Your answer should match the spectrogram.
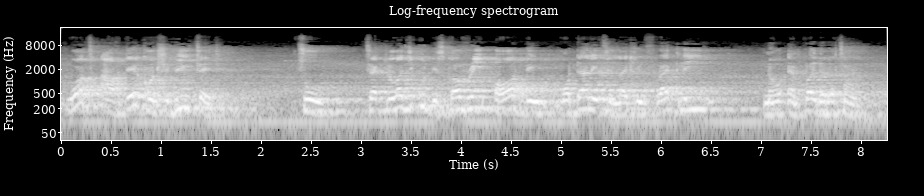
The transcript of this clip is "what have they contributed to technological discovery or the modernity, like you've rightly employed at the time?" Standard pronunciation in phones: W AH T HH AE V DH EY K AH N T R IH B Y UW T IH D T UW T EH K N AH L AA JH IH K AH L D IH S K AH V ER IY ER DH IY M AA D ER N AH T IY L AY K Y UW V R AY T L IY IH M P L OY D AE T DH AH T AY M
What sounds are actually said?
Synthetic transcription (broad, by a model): W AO T HH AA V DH EY K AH N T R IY B Y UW T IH D T UW T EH K N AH L AA JH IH K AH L D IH S K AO V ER IY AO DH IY M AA D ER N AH T IY L AY K Y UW F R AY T L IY IH M P L OY D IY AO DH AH T AY M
